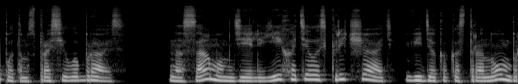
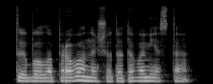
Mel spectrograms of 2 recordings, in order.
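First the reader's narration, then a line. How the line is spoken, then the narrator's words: Muttered. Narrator (Russian): пробормотал Тарион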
